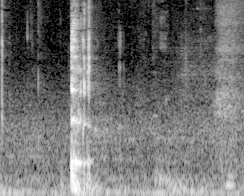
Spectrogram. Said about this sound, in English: That's actually kind of a tone as to what to expect. If you didn't know what to expect before, it's like mostly burping. Burps.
